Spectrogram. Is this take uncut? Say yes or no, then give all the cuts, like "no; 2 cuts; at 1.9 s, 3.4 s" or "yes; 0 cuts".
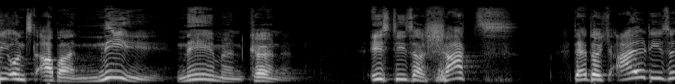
yes; 0 cuts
